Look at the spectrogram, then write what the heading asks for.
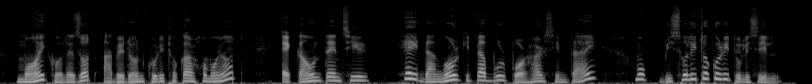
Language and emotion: Assamese, fearful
